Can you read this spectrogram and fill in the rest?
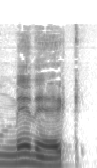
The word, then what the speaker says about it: Mynyk: So we're speaking with Daniel Minnick, and that is spelled M-Y-N-Y-K.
